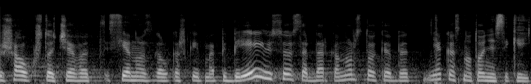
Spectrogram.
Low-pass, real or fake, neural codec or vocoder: 10.8 kHz; real; none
